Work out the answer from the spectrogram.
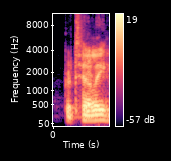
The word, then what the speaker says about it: Bertelli: I've got that pronunciation right, I hope. Bertelli.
